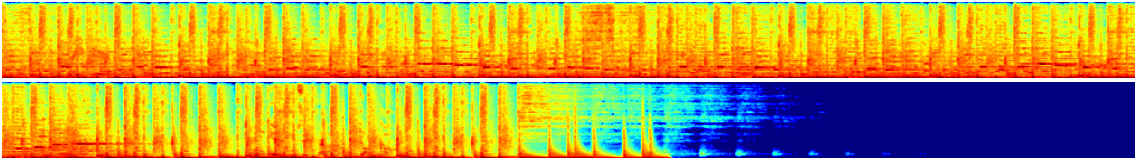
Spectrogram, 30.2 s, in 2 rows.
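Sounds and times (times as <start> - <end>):
latin groove loop: 0.0 - 24.1.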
